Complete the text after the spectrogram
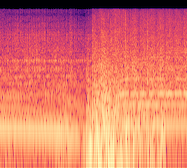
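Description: A buggy lands hard with a thud.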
